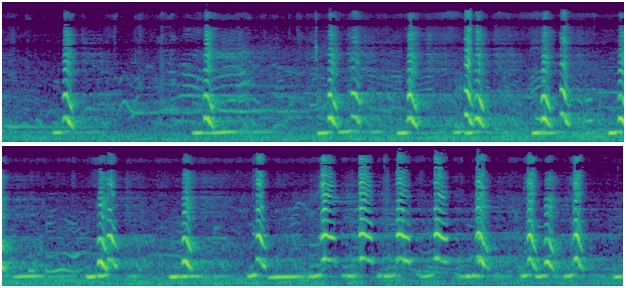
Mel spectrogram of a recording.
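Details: A Sumatran siamang, said to be the father, at Solo Safari zoo in Surakarta, Central Java, gives loud, honking barks in a rapid, uneven series on a weekend, with people talking nearby.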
